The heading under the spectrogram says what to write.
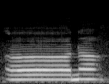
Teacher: اسے بھی ہم 6 حرکات 3 الف کے برابر کھینچ کر پڑھیں گے۔ آنا، میں نے تھوڑا کم کھینچا ہے، آپ نے اس کو 6 حرکات کے برابر کھینچنا ہے۔ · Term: مد لازم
